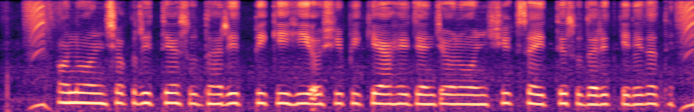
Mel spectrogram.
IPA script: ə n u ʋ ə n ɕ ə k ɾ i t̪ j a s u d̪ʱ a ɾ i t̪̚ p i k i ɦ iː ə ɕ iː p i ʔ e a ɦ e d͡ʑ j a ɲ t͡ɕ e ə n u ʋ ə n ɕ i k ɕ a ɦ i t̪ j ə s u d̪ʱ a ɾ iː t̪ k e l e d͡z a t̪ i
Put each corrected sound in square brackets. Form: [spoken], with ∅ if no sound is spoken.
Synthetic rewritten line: ə n u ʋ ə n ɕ ə k ɾ i t̪ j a s u d̪ʱ a ɾ i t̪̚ p i k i ɦ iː ə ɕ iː p i [k] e a ɦ e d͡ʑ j a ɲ t͡ɕ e ə n u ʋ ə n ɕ i k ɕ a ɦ i t̪ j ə s u d̪ʱ a ɾ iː t̪ k e l e d͡z a t̪ [e]

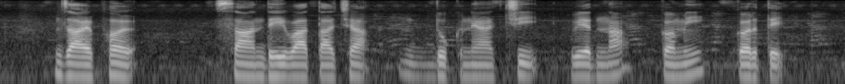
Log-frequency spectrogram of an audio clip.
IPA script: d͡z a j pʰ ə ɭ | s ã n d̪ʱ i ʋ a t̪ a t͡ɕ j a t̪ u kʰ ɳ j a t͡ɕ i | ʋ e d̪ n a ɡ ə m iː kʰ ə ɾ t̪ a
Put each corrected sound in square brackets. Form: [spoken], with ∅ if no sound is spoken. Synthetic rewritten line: d͡z a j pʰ ə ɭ | s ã n d̪ʱ i ʋ a t̪ a t͡ɕ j a [d̪] u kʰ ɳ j a t͡ɕ i | ʋ e d̪ n a [k] ə m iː [k] ə ɾ t̪ [e]

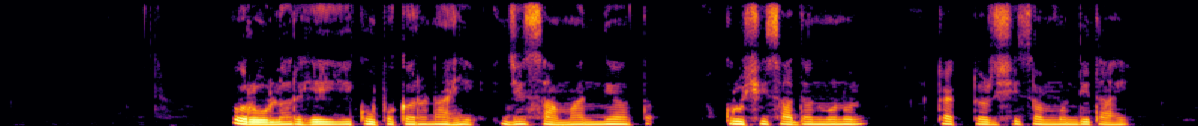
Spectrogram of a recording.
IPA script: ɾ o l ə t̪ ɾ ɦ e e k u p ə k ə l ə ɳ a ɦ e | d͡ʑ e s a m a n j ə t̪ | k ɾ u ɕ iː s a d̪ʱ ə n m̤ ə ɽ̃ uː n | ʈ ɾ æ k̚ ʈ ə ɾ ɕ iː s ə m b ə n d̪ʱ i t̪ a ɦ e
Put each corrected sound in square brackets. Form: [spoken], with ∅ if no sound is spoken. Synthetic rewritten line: ɾ o l ə [∅] ɾ ɦ e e k u p ə k ə [ɾ] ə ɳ a ɦ e | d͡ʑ e s a m a n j ə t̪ | k ɾ u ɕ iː s a d̪ʱ ə n m̤ ə ɽ̃ uː n | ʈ ɾ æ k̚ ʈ ə ɾ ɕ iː s ə m b ə n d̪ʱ i t̪ a ɦ e

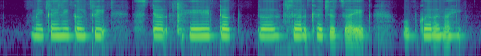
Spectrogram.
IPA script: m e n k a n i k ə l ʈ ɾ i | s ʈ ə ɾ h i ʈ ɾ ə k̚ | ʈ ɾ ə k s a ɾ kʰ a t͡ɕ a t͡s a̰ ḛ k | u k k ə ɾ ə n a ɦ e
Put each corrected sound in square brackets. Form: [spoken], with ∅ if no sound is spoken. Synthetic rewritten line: m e [∅] k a n i k ə l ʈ ɾ i | s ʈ ə ɾ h [e] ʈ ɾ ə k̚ | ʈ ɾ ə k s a ɾ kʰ a t͡ɕ a t͡s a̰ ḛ k | u [p] k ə ɾ ə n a ɦ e

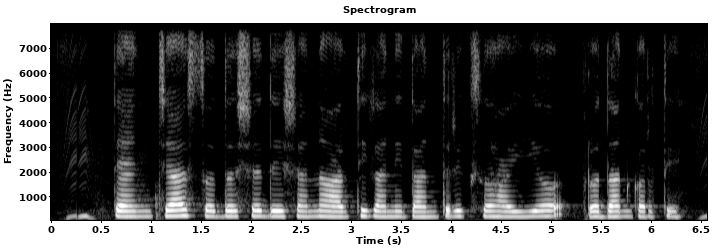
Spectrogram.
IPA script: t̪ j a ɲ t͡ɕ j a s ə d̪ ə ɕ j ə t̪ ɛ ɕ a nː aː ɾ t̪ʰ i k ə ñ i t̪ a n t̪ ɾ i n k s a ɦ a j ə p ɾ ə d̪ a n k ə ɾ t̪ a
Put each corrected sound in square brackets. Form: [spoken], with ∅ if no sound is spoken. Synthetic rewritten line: t̪ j a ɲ t͡ɕ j a s ə d̪ ə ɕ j ə [d̪] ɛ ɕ a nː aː ɾ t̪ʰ i k [a] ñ i t̪ a n t̪ ɾ i [∅] k s [ə] ɦ a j ə p ɾ ə d̪ a n k ə ɾ t̪ [e]

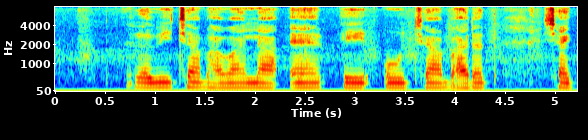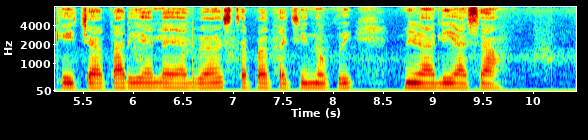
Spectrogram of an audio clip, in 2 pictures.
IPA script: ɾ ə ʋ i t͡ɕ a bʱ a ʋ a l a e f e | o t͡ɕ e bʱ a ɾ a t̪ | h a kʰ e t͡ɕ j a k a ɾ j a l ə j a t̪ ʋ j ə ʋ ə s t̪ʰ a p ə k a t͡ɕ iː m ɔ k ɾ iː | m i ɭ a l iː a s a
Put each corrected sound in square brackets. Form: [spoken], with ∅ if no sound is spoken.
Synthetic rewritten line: ɾ ə ʋ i t͡ɕ a bʱ a ʋ a l a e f e | o t͡ɕ [a] bʱ a ɾ [ə] t̪ | [ɕ] a kʰ e t͡ɕ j a k a ɾ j a l ə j a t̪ ʋ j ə ʋ ə s t̪ʰ a p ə k a t͡ɕ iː [n] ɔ k ɾ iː | m i ɭ a l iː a s a

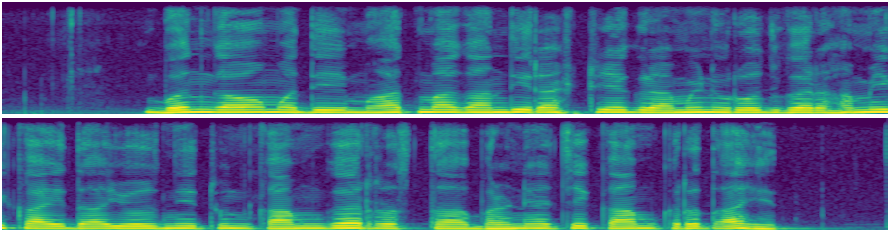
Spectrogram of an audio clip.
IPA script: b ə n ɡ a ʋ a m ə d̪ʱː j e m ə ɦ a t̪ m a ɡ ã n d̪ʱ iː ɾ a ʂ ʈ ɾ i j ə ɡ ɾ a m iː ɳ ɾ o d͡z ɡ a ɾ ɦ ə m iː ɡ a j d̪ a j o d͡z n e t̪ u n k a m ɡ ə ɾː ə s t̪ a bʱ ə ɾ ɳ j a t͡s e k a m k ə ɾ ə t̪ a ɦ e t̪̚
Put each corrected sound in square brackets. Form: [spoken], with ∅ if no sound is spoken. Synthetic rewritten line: b ə n ɡ a ʋ a m ə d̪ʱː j e m ə ɦ a t̪ m a ɡ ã n d̪ʱ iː ɾ a ʂ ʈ ɾ i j ə ɡ ɾ a m iː ɳ ɾ o d͡z ɡ a ɾ ɦ ə m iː [k] a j d̪ a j o d͡z n e t̪ [uː] n k a m ɡ ə ɾː ə s t̪ a bʱ ə ɾ ɳ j a t͡s e k a m k ə ɾ ə t̪ a ɦ e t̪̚

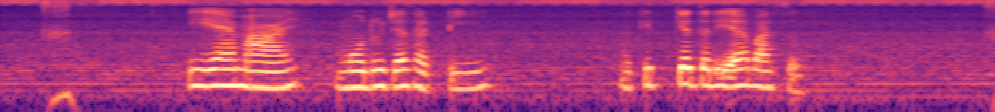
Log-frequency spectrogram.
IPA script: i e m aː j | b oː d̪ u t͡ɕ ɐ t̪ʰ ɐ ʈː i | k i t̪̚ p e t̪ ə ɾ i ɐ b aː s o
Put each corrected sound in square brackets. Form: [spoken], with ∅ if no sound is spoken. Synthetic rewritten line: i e m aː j | [m] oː d̪ u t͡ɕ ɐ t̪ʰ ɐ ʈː i | k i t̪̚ [k] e t̪ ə ɾ i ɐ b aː s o

